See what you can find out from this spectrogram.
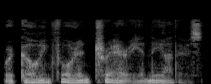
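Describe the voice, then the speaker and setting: Man as a stern, husky elf warrior. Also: low voice, fairly even intonation, a bit bright, no echo, exaggerated voice. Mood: questioning. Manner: formal, challenging, measured. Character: stern, noble male drow elf warrior, earnest.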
